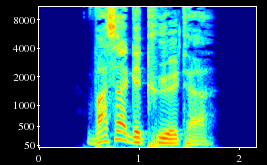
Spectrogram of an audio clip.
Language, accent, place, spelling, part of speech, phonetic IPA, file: German, Germany, Berlin, wassergekühlter, adjective, [ˈvasɐɡəˌkyːltɐ], De-wassergekühlter.ogg
- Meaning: inflection of wassergekühlt: 1. strong/mixed nominative masculine singular 2. strong genitive/dative feminine singular 3. strong genitive plural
